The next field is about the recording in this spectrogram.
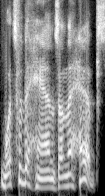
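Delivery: ordinary delivery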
